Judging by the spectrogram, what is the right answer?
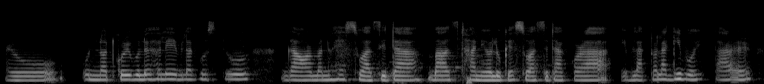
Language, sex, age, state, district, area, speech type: Assamese, female, 18-30, Assam, Dibrugarh, rural, spontaneous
